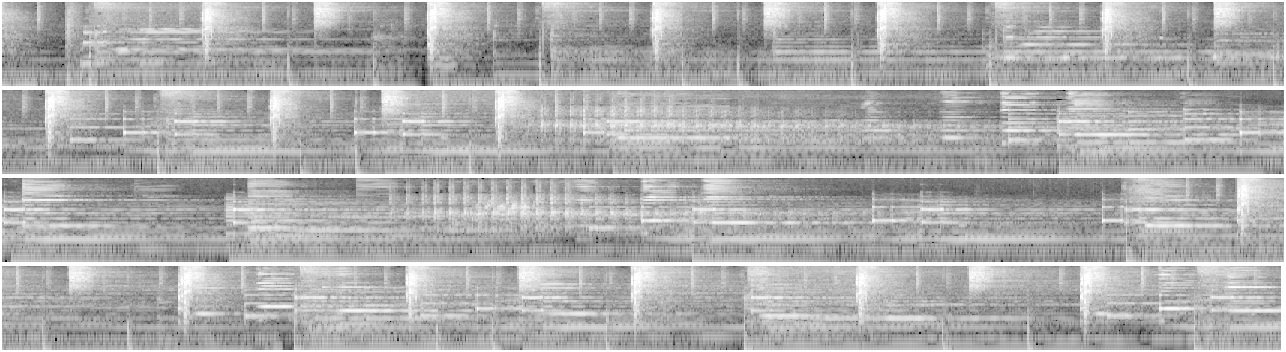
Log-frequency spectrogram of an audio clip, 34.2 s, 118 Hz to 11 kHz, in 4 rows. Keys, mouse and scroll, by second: 2.0 alt+shift+click, 2.6 alt+shift+click, 7.8 Return, 19.2 ctrl+t, 20.3 alt+shift+click, 22.2 Return, 26.9 double click, 28.6-29.9 typing.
